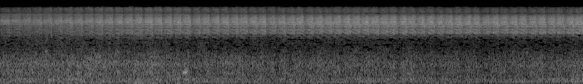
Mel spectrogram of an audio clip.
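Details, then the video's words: Cicada calling from a tree, going wild: an intense, harsh, high-pitched buzz held without a break and throbbing in fast regular pulses of roughly three or four per second, with faint low rumble underneath. "cicada was going crazy"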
